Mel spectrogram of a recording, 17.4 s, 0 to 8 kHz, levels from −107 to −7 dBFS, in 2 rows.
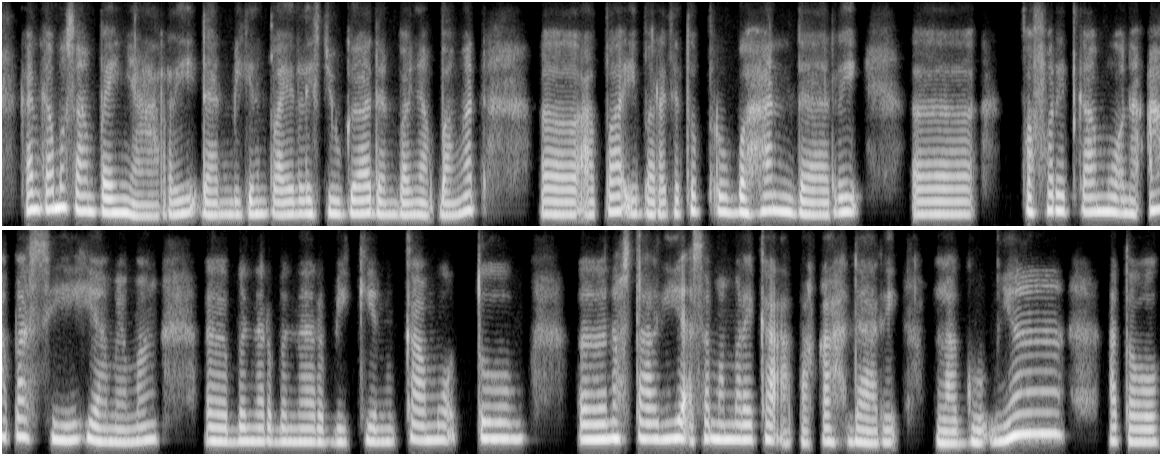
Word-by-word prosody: kan 220 - +4
kamu 245 +2 +6
sampai 200 -2 +4
nyari 155 +1 -1 0.2
dan 160 -1 +1
bikin 170 +1 0
playlist 170 +1 0
juga 175 0 +1
dan 165 - +1
banyak 160 0 0
banget, 175 +8 0 0.5
eee, 165 -1 +2
apa, 165 +5 -3 0.2
ibaratnya 170 0 -2
itu 210 - -1
perubahan 200 +1 +2 0.2
dari, 165 +3 +1 0.5
eee, 170 0 0 0.4
favorit 205 +1 0
kamu. 200 +1 +3 0.2
Nah, - - -13
apa 230 +2 +1
sih 200 -2 +1 0.2
yang 180 -2 +1
memang, 180 +4 -1 0.4
eee, 180 -1 +3
benar-benar 175 -1 0
bikin 175 +1 -3 0.2
kamu 195 -2 0 0.2
tuh, 215 -1 +1 0.4
eee, 200 0 +5
nostalgia 215 0 +3
sama 215 -1 +3
mereka? 200 0 +1
Apakah 170 +3 -4 0.2
dari 165 0 -1 0.3
lagunya? 165 +7 +2 0.7
Atau 180 -2 -1
180 Hz, 130 wpm, -23 LUFS, 170-205 Hz, 0.7 s, kamu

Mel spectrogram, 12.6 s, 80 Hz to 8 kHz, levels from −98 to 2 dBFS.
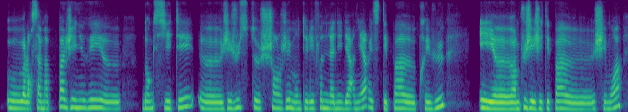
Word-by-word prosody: Heu, 185 -1 +2
alors 175 -1 +1
ça 190 - +1
m'a 175 -1 -4 0.2
pas 225 -1 +1
généré, 200 0 +1
heu, 175 -1 -2 0.4
d'anxiété. 190 - -1
Heu, 170 -2 0
j'ai 185 +2 -1
juste 200 +1 -2
changé 190 +1 -2
mon 175 -2 -2
téléphone 180 +1 -2
l'année 175 0 -2
dernière 175 +6 -2
et 195 - -2
c'était 175 -1 -1
pas, 185 +1 -2
heu, 170 -2 +1
prévu. 185 +10 -1 0.7
Et 185 -4 +8
heu, 170 0 +4
en 170 0 +2
plus, 205 +4 0
j'é 190 -1 +6
j'étais 180 +1 0
pas, 185 0 -1
heu, 160 -1 -2
chez 175 0 +1
moi. 200 +9 -2
180 Hz, 150 wpm, -23 LUFS, 175-195 Hz, 0.7 s, Et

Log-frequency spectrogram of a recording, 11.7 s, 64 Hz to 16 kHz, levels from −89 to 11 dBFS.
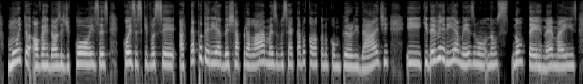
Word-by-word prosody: muita 275 +6 +4
overdose 220 0 +2
de 210 +1 -3
coisas, 240 -2 +3 0.3
coisas 255 -2 +3
que 245 - -6
você 235 0 +1
até 225 +6 -2
poderia 280 -7 +1
deixar 235 +1 0
pra 235 0 -2
lá, 235 +5 +1
mas 245 -2 -1
você 235 +1 -6
acaba 245 +3 -4
colocando 235 -3 -4
como 215 -1 -5
prioridade 215 +4 -1 0.4
e 260 -1 0
que 265 +3 -2
deveria 300 +1 +2
mesmo 240 -1 -1
não 230 +1 -3
s 245 - -8
não 260 +4 -1
ter, 215 -3 +2
né, 200 +3 0
mas 215 +1 -2
235 Hz, 145 wpm, -22 LUFS, 220-255 Hz, 0.4 s, muita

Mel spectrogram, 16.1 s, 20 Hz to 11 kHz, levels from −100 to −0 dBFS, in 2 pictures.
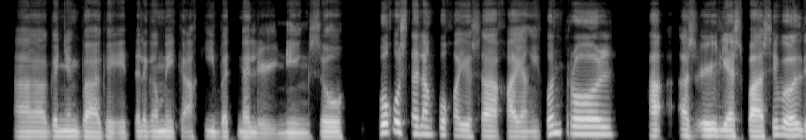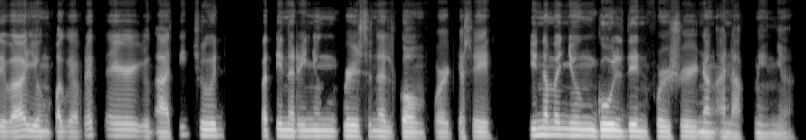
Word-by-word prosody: ah, 115 0 -1
ganyang 125 +1 0
bagay 115 -1 -1
eh, - - -19
talagang 120 0 -1
may 120 - +1
kaakibat 115 0 -6
na 115 -1 0
learning. 100 0 -3
So, 115 +1 +1 0.3
focus 210 +2 +4
na 185 - +1
lang 175 -1 +1
po 165 - -2
kayo 135 -2 0
sa 125 -1 0
kayang 115 -1 -1
ikontrol, 175 - +3 0.4
ah, 135 - +4 0.2
as 135 -3 -1
early 140 -1 +4
as 130 0 +2
possible, 140 +4 +4
'di 125 -4 -1
ba, 120 +2 +1
yung 125 -3 0
pagpre-prepare, 140 +3 -4
yung 120 -2 -8
attitude 140 +4 -1 0.4
pati 135 +1 -2
na 135 - +3
rin 130 0 +1
yung 130 -1 0
personal 130 -1 0
comfort. 110 -1 -1
Kasi 110 0 -2 0.4
yun 150 +2 +2
naman 155 -1 +2
yung 140 -2 +3
goal 135 -2 +8
din 130 -1 +3
for 120 0 0
sure 120 +2 0
ng 115 -1 +1
anak 100 -4 -5
ninyo. 95 -2 -7
125 Hz, 170 wpm, -23 LUFS, 115-140 Hz, 0.4 s, goal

